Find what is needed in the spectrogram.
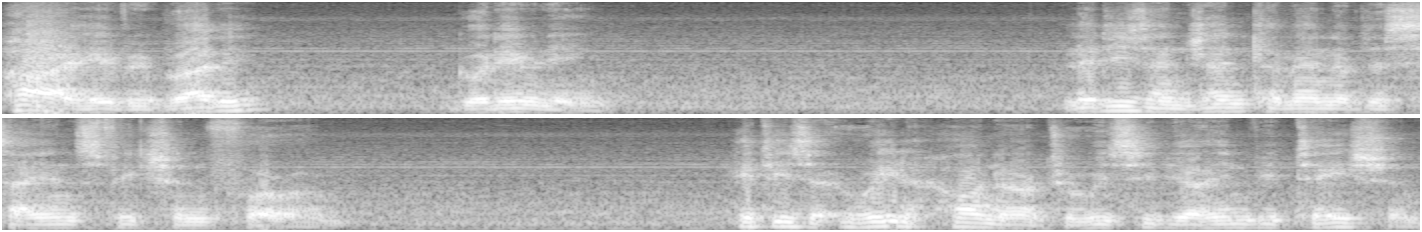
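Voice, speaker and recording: Lively intonation in a French accent at a moderate pace, with long, frequent pauses, audible room echo and noticeable background noise. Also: man, fairly low pitch for a man. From France. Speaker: novelist. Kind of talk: recorded video message; reading aloud. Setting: video recording.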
